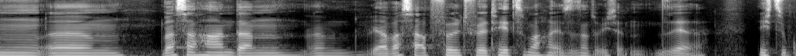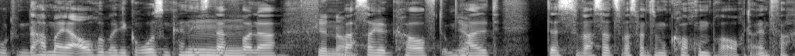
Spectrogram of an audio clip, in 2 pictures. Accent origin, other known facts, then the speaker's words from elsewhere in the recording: Rhineland-Palatinate, Germany; Und habe natürlich als Pfälzer ein Doppelglas bei mir auf der Arbeit.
